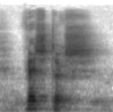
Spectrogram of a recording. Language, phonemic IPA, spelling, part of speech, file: Dutch, /ʋɛs.tǝɾs/, westers, adjective, Nl-westers.ogg
- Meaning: western, Western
